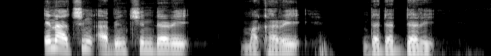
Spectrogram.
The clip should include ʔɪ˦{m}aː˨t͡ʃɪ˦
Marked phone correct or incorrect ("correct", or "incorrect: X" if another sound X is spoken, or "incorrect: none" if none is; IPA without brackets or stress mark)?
incorrect: n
